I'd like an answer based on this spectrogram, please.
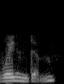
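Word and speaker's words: Wymondham: ND h IM yeah the place name is actually spelled y mundum which is wy m om d h i am and that is a place in Norfolk called Windham even though it's spelt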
